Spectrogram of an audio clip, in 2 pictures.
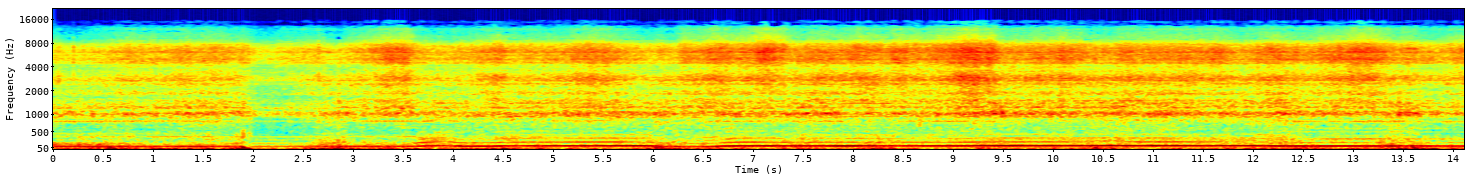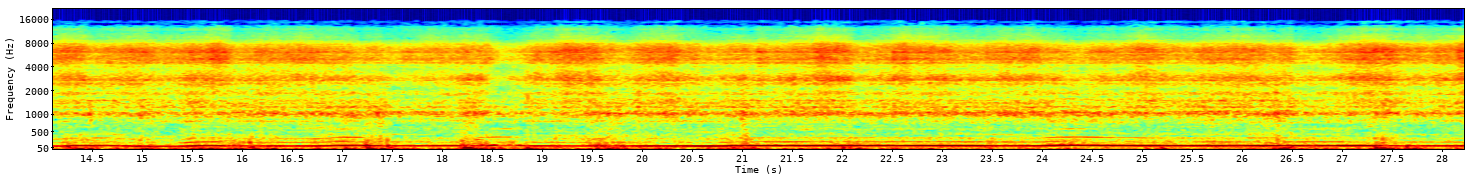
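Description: Fishing boat's engine running under way, its pitch stepping up and down a few times as the throttle changes, over a steady rush of wind and water against the hull.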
